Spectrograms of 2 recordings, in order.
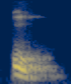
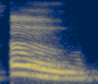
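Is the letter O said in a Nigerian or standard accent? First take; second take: Nigerian; standard. First: The letter is said with a Nigerian accent. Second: The letter is said with a standard accent. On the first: The speaker calls it wrong. "An average Nigerian will pronounce this letter here as O" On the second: The speaker calls it right. "The right way to pronounce this letter is O"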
